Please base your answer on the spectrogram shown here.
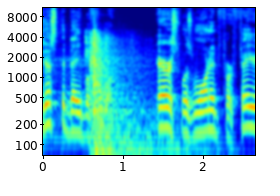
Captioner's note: door slamming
